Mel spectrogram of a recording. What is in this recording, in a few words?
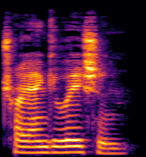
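"triangulation", British English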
